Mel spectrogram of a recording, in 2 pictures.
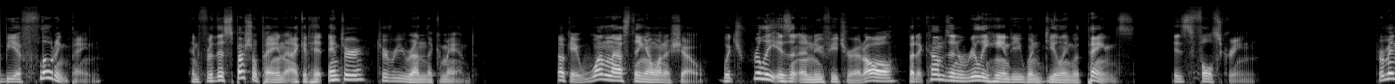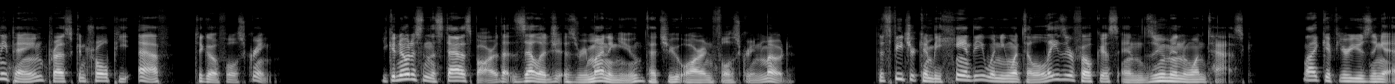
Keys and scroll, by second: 0.2 e, 3.9 Return, 11.5 ctrl+p, 11.8 typing, 13.6 alt+Left, 15.3 ctrl+p, 16.6 f, 18.6-19.9 typing, 19.4 Return, 21.4-23.4 typing.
